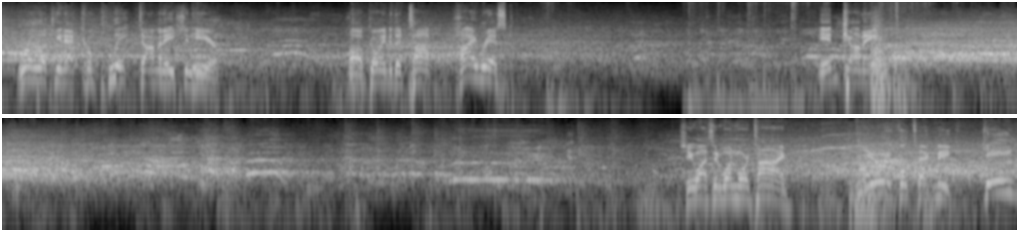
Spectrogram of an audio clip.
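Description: A crowd cheers and murmurs throughout in a large arena.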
